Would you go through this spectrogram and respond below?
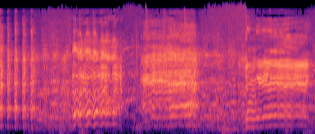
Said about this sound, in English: I always feel like Icelandic sheep sound like they're humans that have been turned into a sheep by a bad witch. They're like stuck inside a sheep body trying to communicate.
